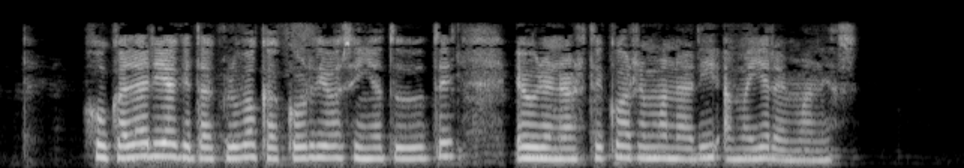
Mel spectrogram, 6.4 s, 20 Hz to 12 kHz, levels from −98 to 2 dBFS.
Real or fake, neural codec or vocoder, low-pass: real; none; 7.2 kHz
